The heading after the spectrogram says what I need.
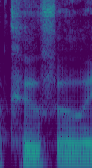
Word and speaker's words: Khufu: is khufu's Cartouche now Khufu is the and it's Khufu right you have to make them you have to clear your throat a little bit before you say his name uh the drawing below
